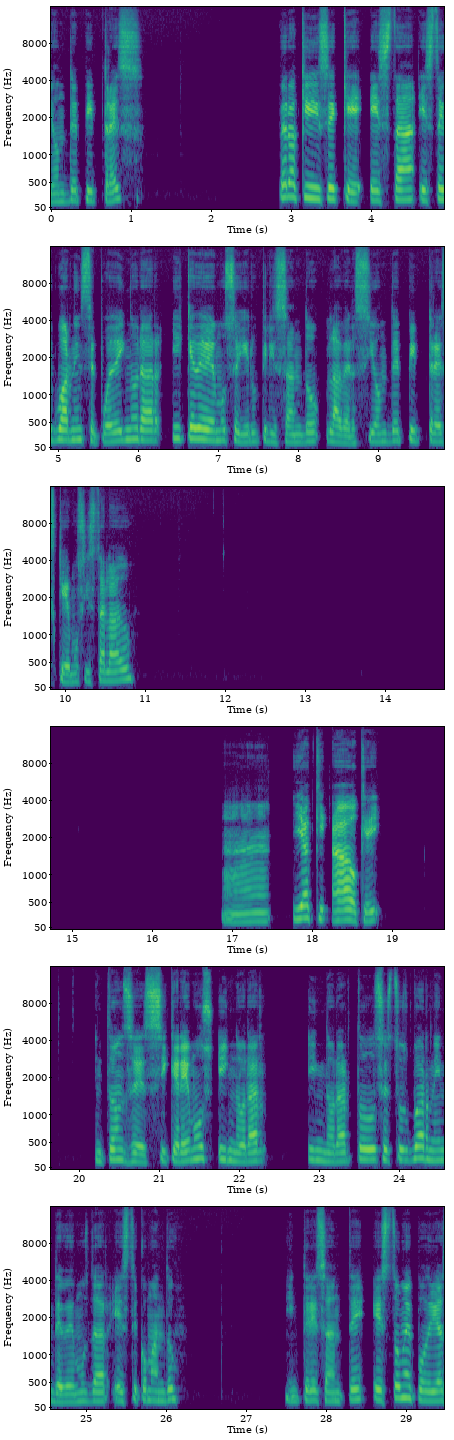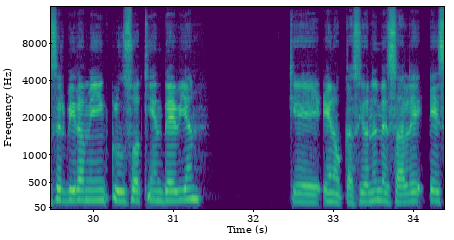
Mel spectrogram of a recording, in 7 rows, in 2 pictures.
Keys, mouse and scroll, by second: 19.6 click, 20.5 scroll down 2, 26.8-28.0 scroll down 2, 28.4-29.1 scroll down 2, 29.1 scroll down 1, 29.2 scroll up 1.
